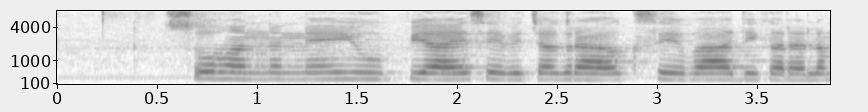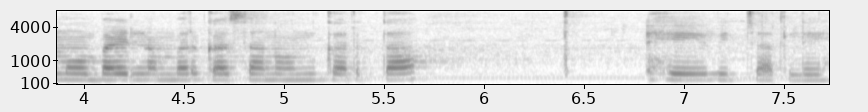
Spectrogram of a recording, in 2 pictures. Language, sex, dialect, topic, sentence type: Marathi, female, Standard Marathi, banking, statement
